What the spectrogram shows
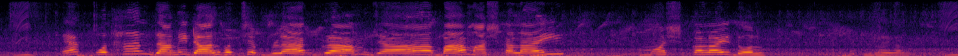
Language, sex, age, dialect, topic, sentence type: Bengali, female, 18-24, Northern/Varendri, agriculture, statement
